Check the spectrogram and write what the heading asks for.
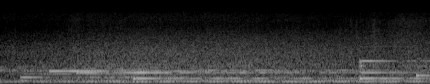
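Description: A steady, continuous wash of sea surf rolls on at moderate level, with soft sustained musical tones humming over it and no voices.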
